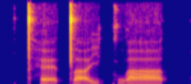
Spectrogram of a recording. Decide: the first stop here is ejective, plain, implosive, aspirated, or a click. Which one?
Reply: aspirated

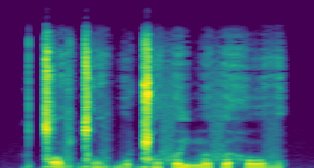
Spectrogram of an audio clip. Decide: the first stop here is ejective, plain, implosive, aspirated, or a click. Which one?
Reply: click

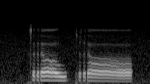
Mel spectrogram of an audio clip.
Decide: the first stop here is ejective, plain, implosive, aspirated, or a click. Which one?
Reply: plain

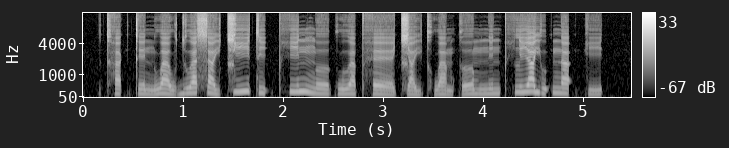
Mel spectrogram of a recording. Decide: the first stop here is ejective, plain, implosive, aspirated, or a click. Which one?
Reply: aspirated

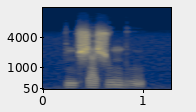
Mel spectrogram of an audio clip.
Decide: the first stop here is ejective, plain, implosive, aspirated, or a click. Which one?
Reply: plain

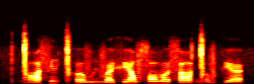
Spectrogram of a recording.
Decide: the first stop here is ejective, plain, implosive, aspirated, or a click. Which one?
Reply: click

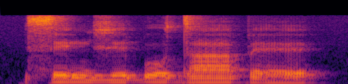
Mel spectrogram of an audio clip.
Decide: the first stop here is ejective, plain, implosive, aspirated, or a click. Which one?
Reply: implosive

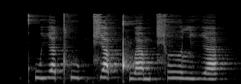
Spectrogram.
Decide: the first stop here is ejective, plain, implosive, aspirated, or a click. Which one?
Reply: aspirated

